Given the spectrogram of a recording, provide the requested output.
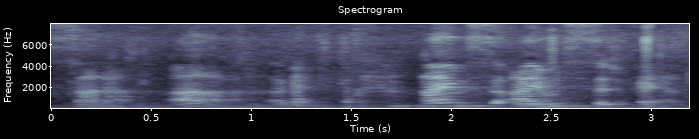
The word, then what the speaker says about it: SunAh: SunAh, and that is how you say it. It's SunAh, like the sun. SunAh.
